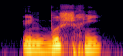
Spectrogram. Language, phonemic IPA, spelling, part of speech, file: French, /buʃ.ʁi/, boucherie, noun, Fr-boucherie.ogg
- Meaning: 1. butchery, butchering (profession of the butcher) 2. butchershop 3. bloodbath, slaughter 4. social event at which people gather to slaughter a pig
